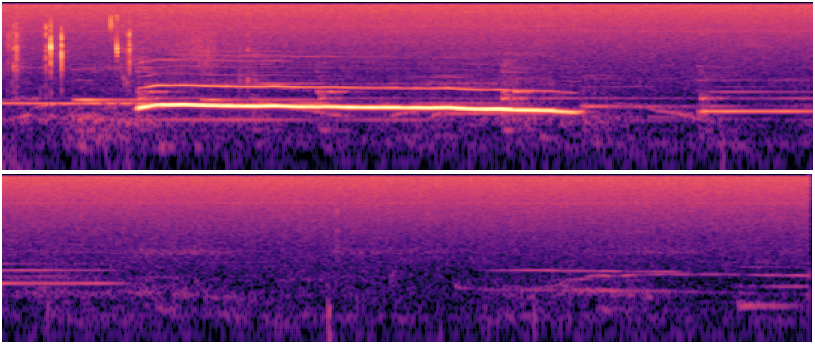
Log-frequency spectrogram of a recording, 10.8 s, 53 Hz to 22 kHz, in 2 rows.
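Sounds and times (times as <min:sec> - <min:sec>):
long loud howl: 0:00.9 - 0:04.8, 0:08.6 - 0:10.7.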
